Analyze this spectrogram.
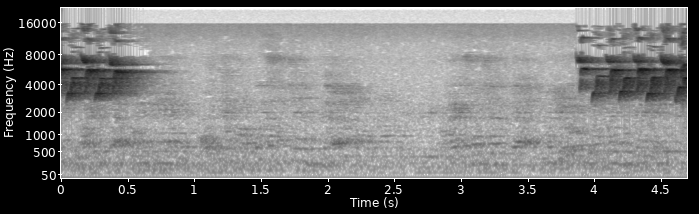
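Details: European goldfinch, a new bird, in clean "tres vueltas" style song: a bright, high tinkling phrase opens, a long quiet gap follows, then another rapid twittering run begins near the end.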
